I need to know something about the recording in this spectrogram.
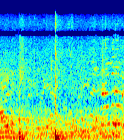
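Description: Thumps of a volleyball in play: a light one just under half a second in and a loud, sharp one about a second in.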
